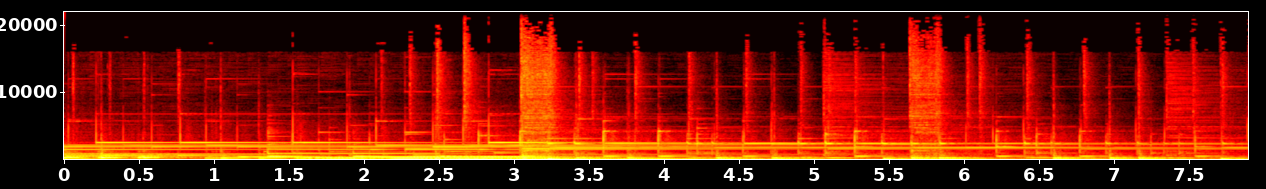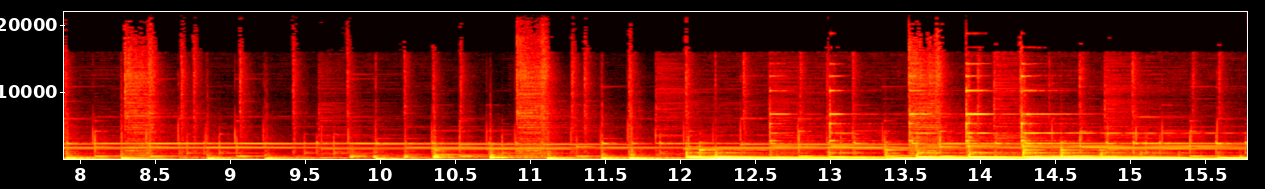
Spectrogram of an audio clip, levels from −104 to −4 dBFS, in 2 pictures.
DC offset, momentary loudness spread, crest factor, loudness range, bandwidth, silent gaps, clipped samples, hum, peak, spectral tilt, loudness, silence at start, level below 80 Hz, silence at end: under 0.1%; 14 LU; 18 dB; 13 LU; 19.5 kHz; none; under 0.1%; none; -6 dBFS; -6 dB/octave; -25 LUFS; 0 s; -50 dBFS; 0 s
